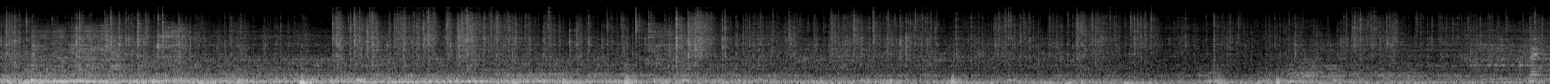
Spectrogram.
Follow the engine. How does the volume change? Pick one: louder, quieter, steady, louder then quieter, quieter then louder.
quieter then louder.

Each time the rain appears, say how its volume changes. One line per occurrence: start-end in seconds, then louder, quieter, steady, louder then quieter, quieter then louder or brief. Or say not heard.
0.0-15.4 quieter.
